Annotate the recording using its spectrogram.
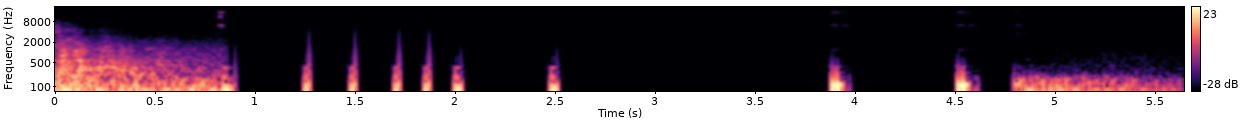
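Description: Short menu clicks tick a few times.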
